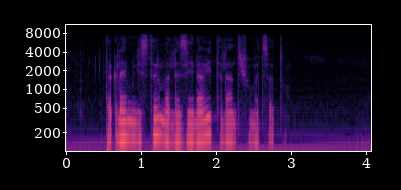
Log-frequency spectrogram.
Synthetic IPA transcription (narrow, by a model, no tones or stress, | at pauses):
t̪ʼəkʼlajminist̪ʰɨɾməlːəze̞nawit̪ʰɨlant̪ʃumət̪ʰsə̰t̪ʼːu̥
